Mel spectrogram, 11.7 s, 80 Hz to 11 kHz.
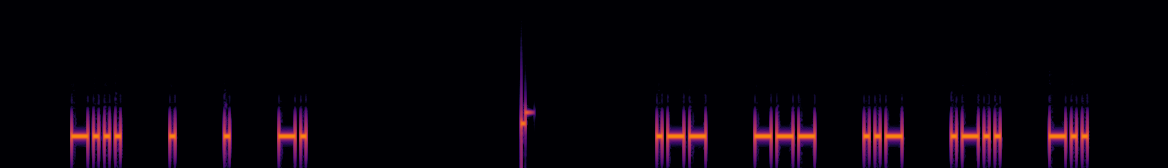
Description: Morse code, heard as a keyed tone, about 22 wpm, spaced as for 12 wpm, 700 Hz. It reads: BEEN WOULD
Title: 3x Character Spacing - Top 200 Words - 22wpm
